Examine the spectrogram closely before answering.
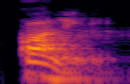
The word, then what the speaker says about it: colere: Em latim se pronuncia colere, que significa cultivo.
